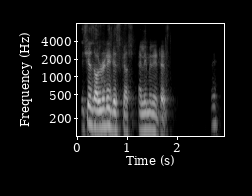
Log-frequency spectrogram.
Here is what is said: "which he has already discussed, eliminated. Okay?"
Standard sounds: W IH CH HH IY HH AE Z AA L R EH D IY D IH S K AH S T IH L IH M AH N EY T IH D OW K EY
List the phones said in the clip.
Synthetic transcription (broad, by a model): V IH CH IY Z AA L R EH D IY D IH S K AH S T IH L IH M AH N EY T IH D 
